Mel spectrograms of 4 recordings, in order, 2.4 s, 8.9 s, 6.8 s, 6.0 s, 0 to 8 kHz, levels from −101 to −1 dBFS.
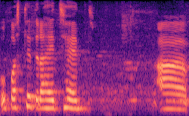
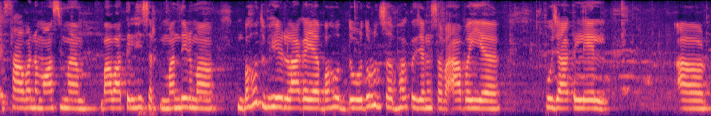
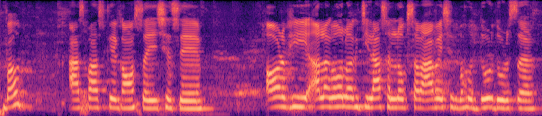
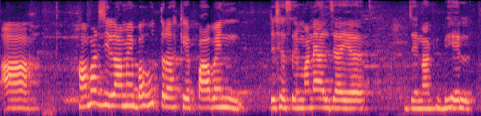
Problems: background sounds at intervals, background conversations at intervals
